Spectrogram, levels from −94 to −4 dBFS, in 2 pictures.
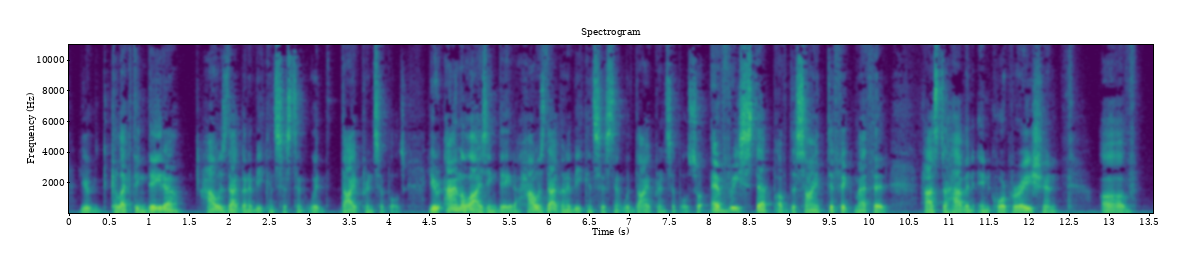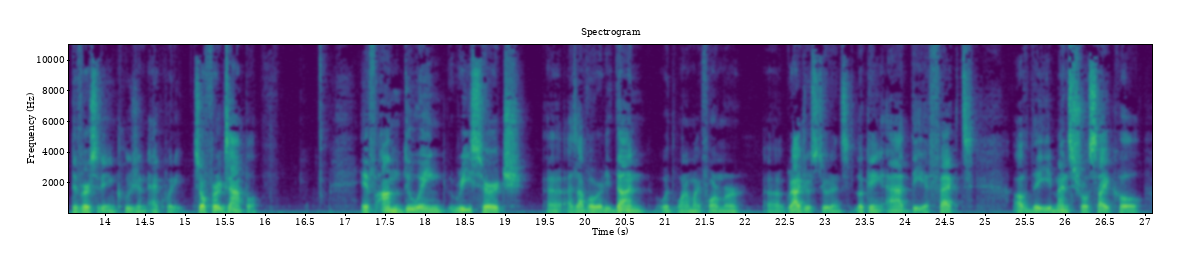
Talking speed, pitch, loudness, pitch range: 155 wpm, 105 Hz, -26 LUFS, 90-120 Hz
